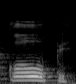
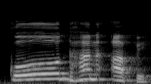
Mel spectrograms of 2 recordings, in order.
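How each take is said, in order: First: "कोपि" एक ही शब्द में जोड़कर, को और पि सटाकर; "कोपि" बिना रुके एक साँस में; सही उच्चारण. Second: "को धन अपि" धीरे, तीनों शब्द अलग-अलग; "को धन अपि" को तोड़कर, रुक-रुक कर पढ़ना; सही नहीं उच्चारण. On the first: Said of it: "इसको पढ़ेंगे कैसे". ("कोपि" जुड़ा हुआ, ओ और इ के बीच विराम नहीं) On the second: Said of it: "इसका उच्चारण को अपि नहीं पढ़ा जाएगा". ("को धन अपि" जोड़े बिना, अलग-अलग शब्दों में) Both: Shown as a demonstration.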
